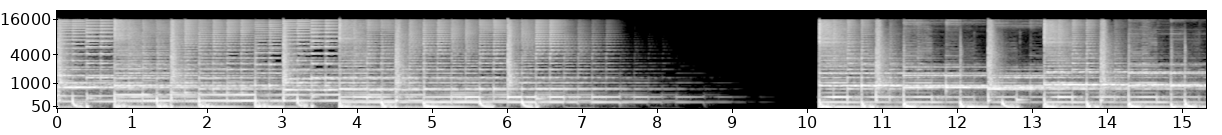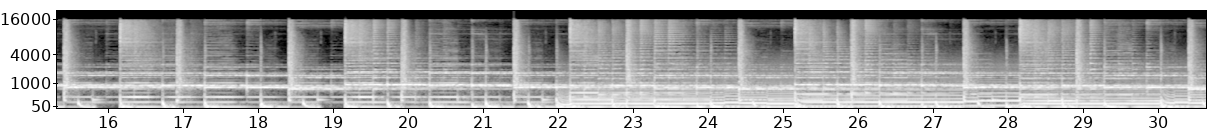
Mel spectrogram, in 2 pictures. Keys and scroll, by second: 6.8 Tab, 8.3 space, 10.9 space, 17.1 ctrl+v, 21.9 ctrl+z, 29.2 Tab, 29.6 space.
